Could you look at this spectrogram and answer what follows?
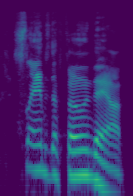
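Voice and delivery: ordinary delivery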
